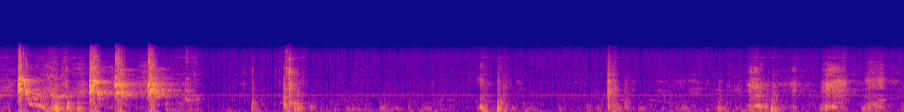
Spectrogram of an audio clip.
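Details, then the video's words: Two dogs, Murphy and Lomax, at morning play indoors: a quick burst of short growly barks and yips at the start, then scattered single grunts and softer vocal bursts with quiet gaps between. "dogs at play using their 'inside' voices"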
